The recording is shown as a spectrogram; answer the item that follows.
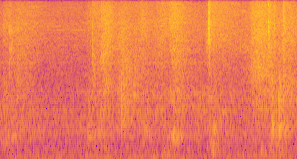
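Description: Quiet workshop background with a few faint knocks and some shuffling as an intake manifold is carried and handled by hand.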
